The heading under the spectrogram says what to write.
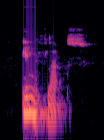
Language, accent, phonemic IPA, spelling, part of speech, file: English, Southern England, /ˈɪnˌflʌks/, influx, noun, LL-Q1860 (eng)-influx.wav
- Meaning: 1. A flow inward or into something; a coming in 2. That which flows or comes in 3. influence; power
